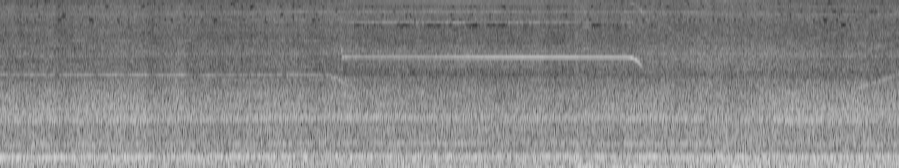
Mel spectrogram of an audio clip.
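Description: Tyres roll on a road with a steady rushing noise.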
